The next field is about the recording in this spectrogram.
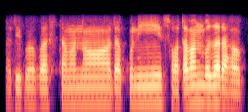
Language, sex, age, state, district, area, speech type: Assamese, male, 18-30, Assam, Sonitpur, rural, conversation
